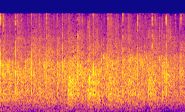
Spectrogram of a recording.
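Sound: audience applause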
